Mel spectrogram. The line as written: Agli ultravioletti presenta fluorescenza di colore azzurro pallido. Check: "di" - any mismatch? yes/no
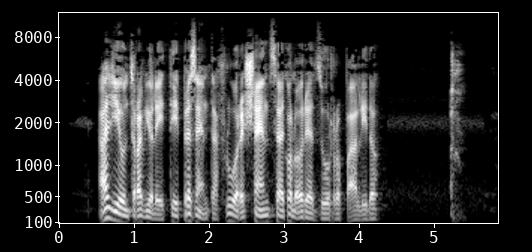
yes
